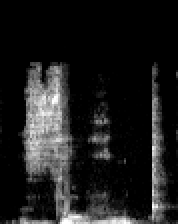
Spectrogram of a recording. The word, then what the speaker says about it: зовут: In Russian, I say, меня зовут. Letter O. In the second word, zovut, I pronounce like A. Again, O is often sounds like A.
